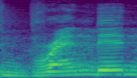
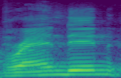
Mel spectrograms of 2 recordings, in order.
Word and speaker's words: Brendan: It's Brendan, not Brandon.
